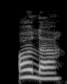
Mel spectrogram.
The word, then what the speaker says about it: hola: Letter H is always silent. For example, hola, hola.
